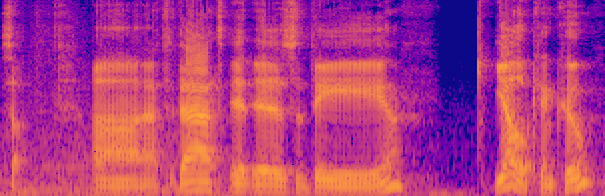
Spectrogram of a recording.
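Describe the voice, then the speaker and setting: A man narrating a tabletop role-playing game as game master, pausing hesitantly mid-sentence. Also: on the low side, animated, sharp tone, smooth. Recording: faint background music.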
